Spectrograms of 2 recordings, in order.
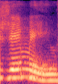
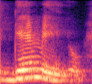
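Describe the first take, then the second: First: Said in the usual way. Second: "Gmail" with a hard g, said "guê-meil"; Portuguese Gmail. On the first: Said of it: "eles não chamam de Gmail". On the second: Shown as a demonstration. Explaining Portugal's letter names to Brazilian viewers, "Gmail" with a hard g. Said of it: "chamam de Gmail".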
